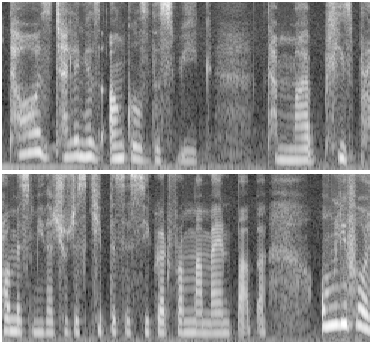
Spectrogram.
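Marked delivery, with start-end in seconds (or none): 2.6-6.3 softer pleading whisper. Acted. Neo begging her aunt to keep the secret, whispered plea. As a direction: hush it so the parents won't hear.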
